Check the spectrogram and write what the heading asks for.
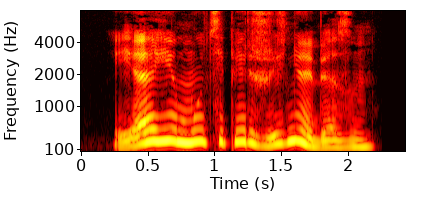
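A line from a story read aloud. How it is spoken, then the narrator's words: Gentle reminder. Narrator (Russian): мягко напомнил Нев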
